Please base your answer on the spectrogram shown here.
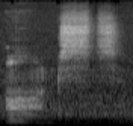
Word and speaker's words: Angst: favorite albums is 1993's angst or if you want want to use the German pronunciation it's anst um what do you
